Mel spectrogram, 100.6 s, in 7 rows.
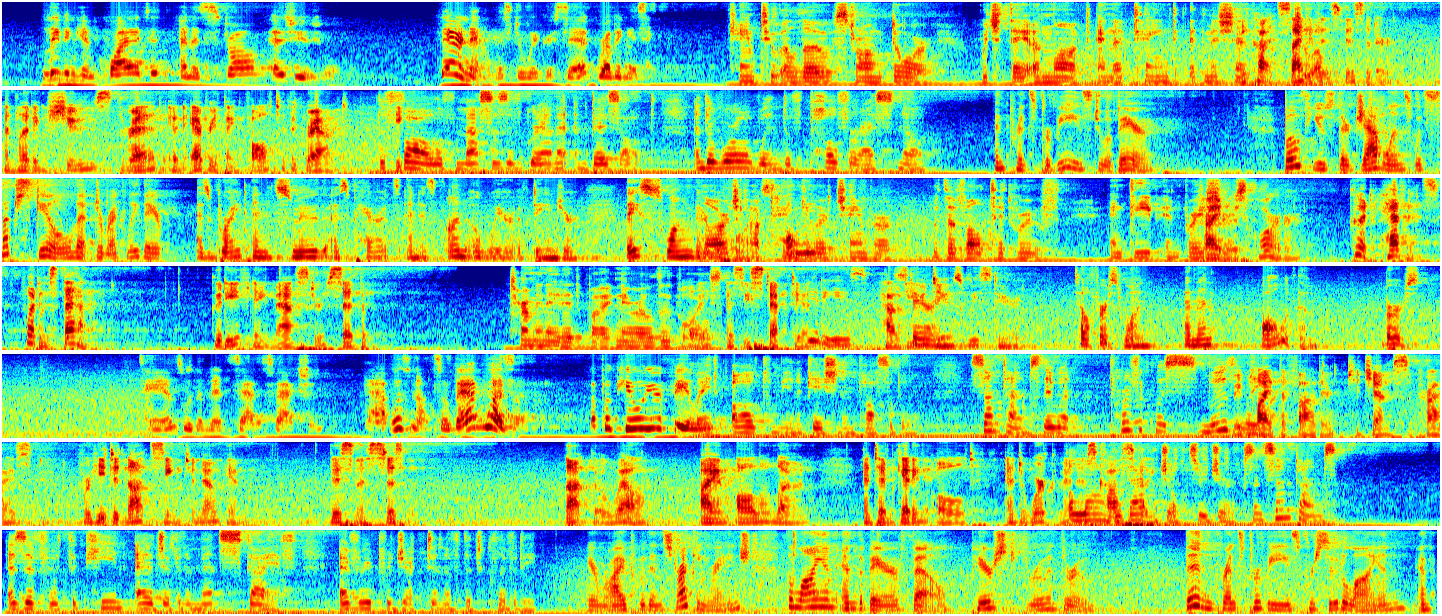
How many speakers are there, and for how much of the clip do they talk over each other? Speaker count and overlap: six, about 7%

